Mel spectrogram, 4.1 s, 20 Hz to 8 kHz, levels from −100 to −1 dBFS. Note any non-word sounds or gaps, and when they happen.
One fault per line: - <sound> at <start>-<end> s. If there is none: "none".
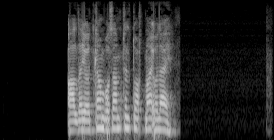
none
